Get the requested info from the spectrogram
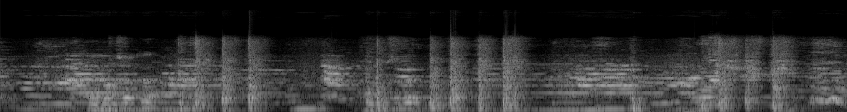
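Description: A song with vocals plays on, with quick clusters of sharp slaps from boxing gloves striking focus mitts, two to four hits a few tenths of a second apart, repeating every second or two.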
